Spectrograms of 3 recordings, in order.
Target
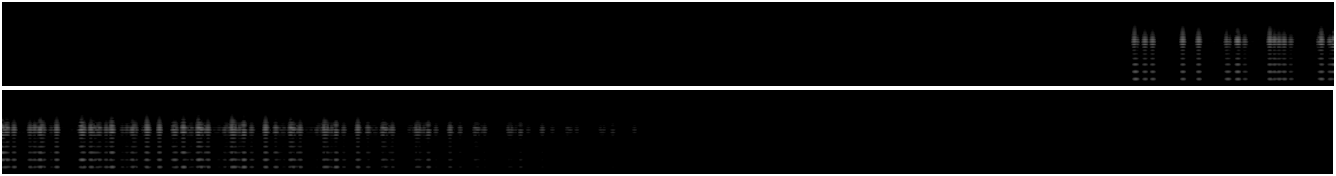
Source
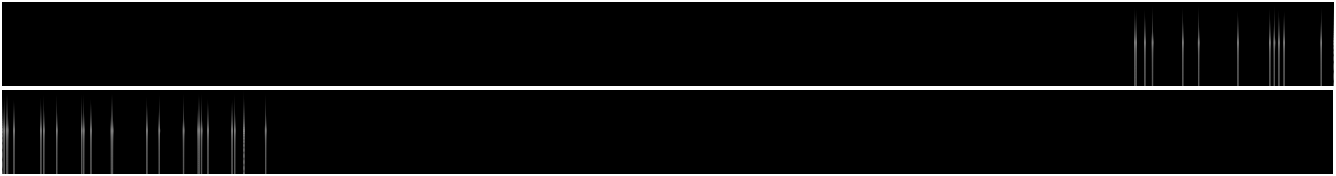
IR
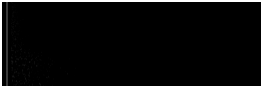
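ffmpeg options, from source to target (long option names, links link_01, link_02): -filter_complex "[0:a]aeval=exprs='clip(val(0),-1,0.0422)':channel_layout=same,asplit=2[link_01][link_02];[link_02]aecho=0:1:922|1844|2766|3688:0.376|0.143|0.0543|0.0206[link_03];[link_01][link_03]amix=inputs=2:normalize=0,aexciter=amount=10.7:drive=4.3:freq=2800,highpass=frequency=150:width_type=q:width=0.5412,highpass=frequency=150:width_type=q:width=1.307,lowpass=frequency=3500:width_type=q:width=0.5176,lowpass=frequency=3500:width_type=q:width=0.7071,lowpass=frequency=3500:width_type=q:width=1.932,afreqshift=78,acrossover=split=1200|2700[link_04][link_05][link_06];[link_04]acompressor=threshold=-50dB:ratio=4[link_07];[link_05]acompressor=threshold=-48dB:ratio=4[link_08];[link_06]acompressor=threshold=-38dB:ratio=4[link_09];[link_07][link_08][link_09]amix=inputs=3:normalize=0,asplit=2[link_10][link_11];[1:a]atrim=start_sample=2205,afade=type=out:start_time=0.45:duration=0.01,atrim=end_sample=20286,highshelf=frequency=2300:gain=-11[link_12];[link_11][link_12]afir=irnorm=-1:irlink=0,volume=-9dB[link_13];[link_10][link_13]amix=inputs=2:normalize=0,afftfilt=real='re*4*eq(mod(b,16),0)':imag='im*4*eq(mod(b,16),0)':win_size=2048:overlap=0.75,volume=2.5dB"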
